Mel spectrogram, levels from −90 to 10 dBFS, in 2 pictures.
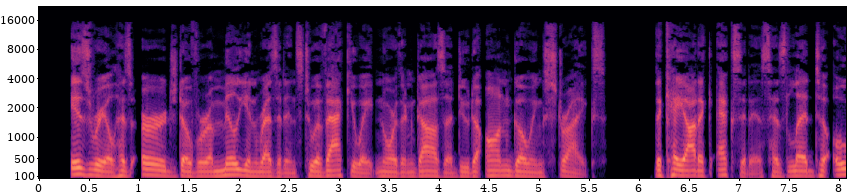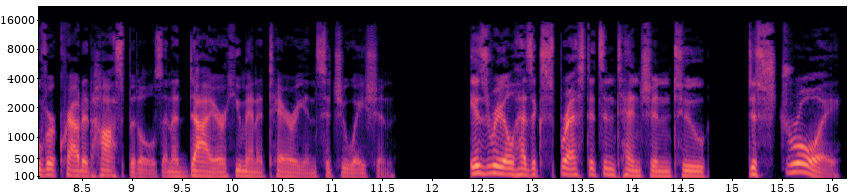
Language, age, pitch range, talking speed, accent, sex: English, 30-49, 95-120 Hz, 130 wpm, American, male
